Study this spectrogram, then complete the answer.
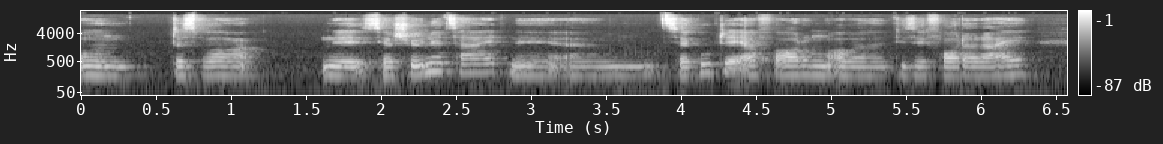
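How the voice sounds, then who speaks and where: Fairly low-pitched female voice, dark and mellow in tone, with fairly even intonation and audible room echo. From Upper Palatinate, Bavaria, Germany. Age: 20s. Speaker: former bank employee, yoga teacher trainee. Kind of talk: casual interview. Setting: sitting together in Bali.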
